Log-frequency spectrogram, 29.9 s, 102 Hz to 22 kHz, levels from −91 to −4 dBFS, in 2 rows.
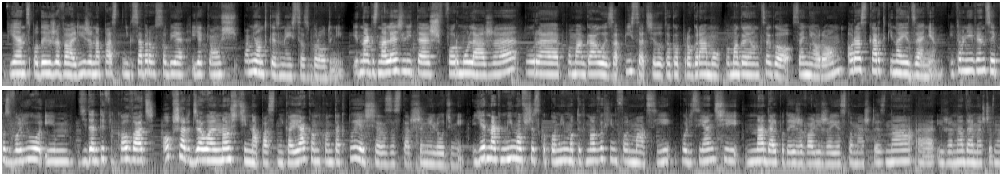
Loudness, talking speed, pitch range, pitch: -18 LUFS, 125 wpm, 220-250 Hz, 235 Hz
